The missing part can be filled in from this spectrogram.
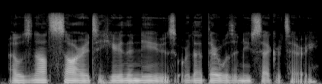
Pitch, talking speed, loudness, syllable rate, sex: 90 Hz, 280 wpm, -20 LUFS, 6.6 syllables/s, male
